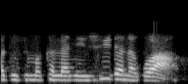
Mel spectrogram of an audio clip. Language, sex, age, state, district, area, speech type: Manipuri, female, 30-45, Manipur, Kakching, rural, conversation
